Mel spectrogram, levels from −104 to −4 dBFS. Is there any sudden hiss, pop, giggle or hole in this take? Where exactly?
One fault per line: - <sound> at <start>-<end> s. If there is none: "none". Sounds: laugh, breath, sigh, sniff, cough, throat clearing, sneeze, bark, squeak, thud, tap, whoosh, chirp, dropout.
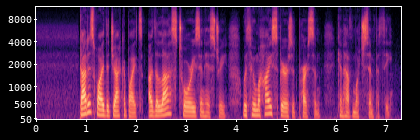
none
